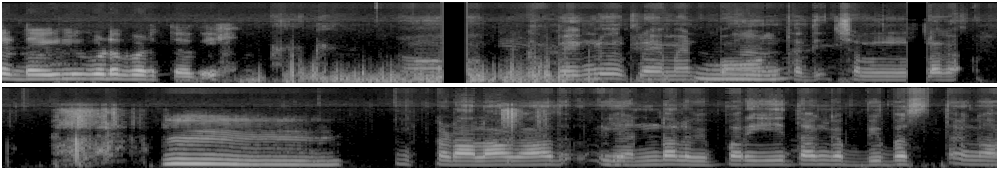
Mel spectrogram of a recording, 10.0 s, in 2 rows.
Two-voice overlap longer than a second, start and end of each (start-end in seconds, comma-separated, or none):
none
